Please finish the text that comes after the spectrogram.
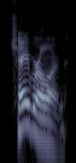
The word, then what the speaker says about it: Chamberlain: presenter is coach uh I'm gonna say your name wrong because I'm an idiot Chamberlain you did not say it wrong that's correct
